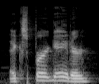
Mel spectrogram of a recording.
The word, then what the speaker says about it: Expurgator: got it got it expurgator expurgator that's four syllables not five and hand for unreachable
